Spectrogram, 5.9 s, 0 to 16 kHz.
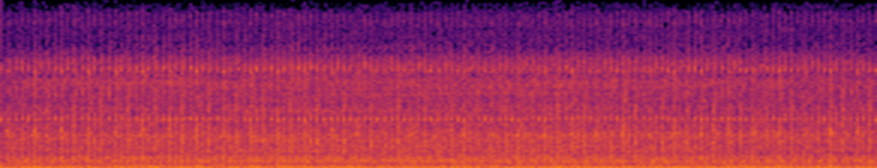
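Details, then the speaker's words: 1964 VW Type 34 Ghia, air-cooled, sitting since 1983 and first fired after about 38 years on rebuilt carbs. Rough, uneven idle with rapid ticking on one side, about three per second. The owner suspects a loose spark plug; not confirmed. "we're getting kind of a kind of a goofy sound over on this side i don't know listen to this i think that plug's loose"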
